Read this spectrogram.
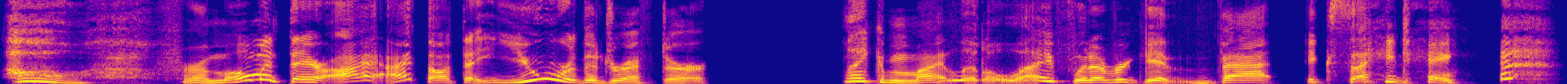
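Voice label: Ambient Female Brisk, Dialog; Duviri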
